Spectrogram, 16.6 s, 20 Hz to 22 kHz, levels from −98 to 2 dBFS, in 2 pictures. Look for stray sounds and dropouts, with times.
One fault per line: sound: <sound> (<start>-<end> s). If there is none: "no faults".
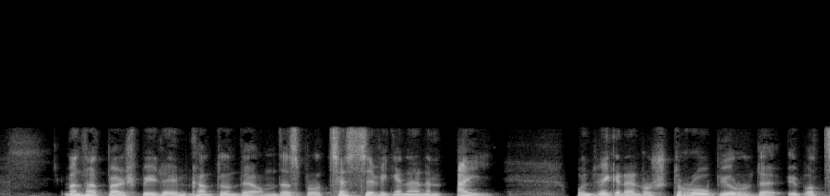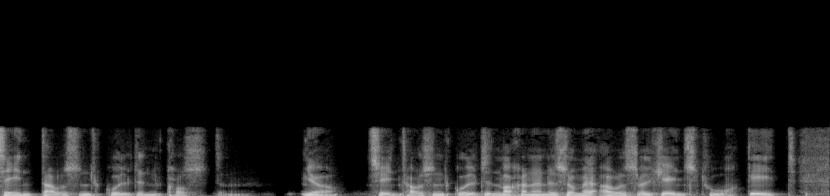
no faults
